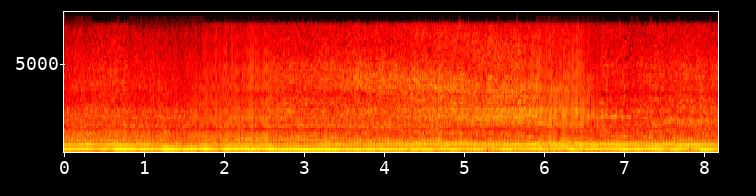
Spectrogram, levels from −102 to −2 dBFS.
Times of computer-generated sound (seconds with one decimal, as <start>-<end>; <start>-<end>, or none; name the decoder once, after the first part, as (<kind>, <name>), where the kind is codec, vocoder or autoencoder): 1.6-2.6 (vocoder, BigVGAN v2); 5.9-6.7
